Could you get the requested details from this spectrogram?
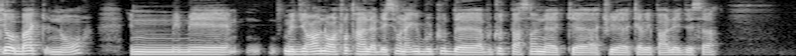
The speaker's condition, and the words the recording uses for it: Stuttering. Donc, c'est vrai que j'ai eu des que j'ai bégayé durant la présentation.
